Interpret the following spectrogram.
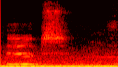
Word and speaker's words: herbs: But we pronounce the H.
